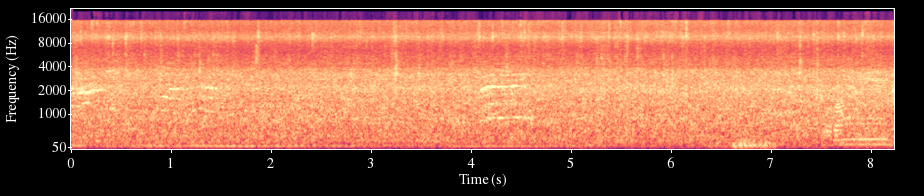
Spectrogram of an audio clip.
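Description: Heavy afternoon rain pours steadily and loudly onto a flooded street, a dense continuous hiss with faint low rumbles and a brief thump near the end.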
